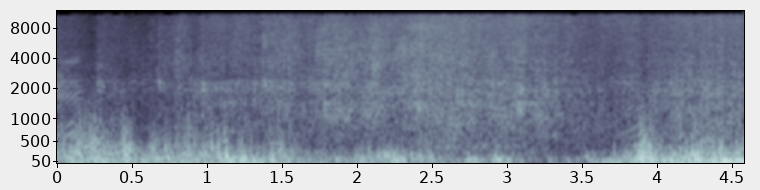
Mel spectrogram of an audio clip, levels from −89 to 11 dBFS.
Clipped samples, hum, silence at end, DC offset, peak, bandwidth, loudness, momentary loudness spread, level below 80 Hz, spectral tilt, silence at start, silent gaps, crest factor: under 0.1%; none; 0 s; under 0.1%; 0 dBFS; 11.5 kHz; -16 LUFS; 6 LU; -20 dBFS; -4.5 dB/octave; 0 s; none; 14 dB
